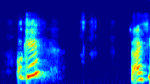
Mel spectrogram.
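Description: A woman's voice only: a brief vocal sound rising in pitch, then dead silence, then speech starting near the end.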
